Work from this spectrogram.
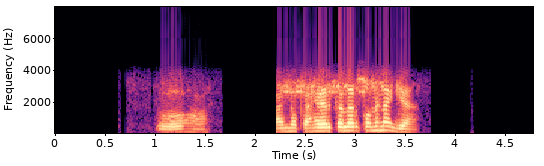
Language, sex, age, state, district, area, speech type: Santali, male, 18-30, Jharkhand, Seraikela Kharsawan, rural, conversation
